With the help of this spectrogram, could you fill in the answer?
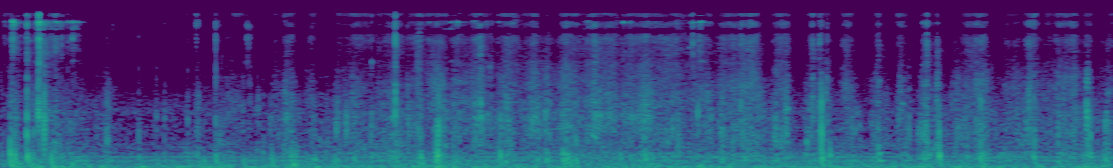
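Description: With the flap of a cream quilted faux leather handbag lifted, fingertips tap and press the quilted front panel around its metal magnetic snap. The result is a quiet run of soft, dull, low taps with little ring, over a faint steady hiss.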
